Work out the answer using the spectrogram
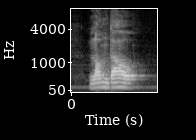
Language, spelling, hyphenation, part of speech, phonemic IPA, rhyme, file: Dutch, landouw, lan‧douw, noun, /lɑnˈdɑu̯/, -ɑu̯, Nl-landouw.ogg
- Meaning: fertile rustic, agricultural region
